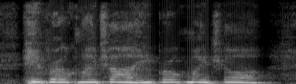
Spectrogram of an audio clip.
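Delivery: acted, high, wailing, pained crying scream. Speaker retelling when their jaw was broken, reenacting crying and screaming. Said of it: "I'm like crying and I'm screaming".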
